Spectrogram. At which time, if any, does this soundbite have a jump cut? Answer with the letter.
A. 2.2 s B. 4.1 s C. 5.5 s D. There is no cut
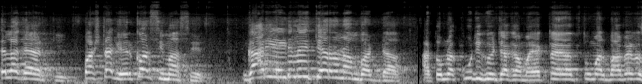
B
